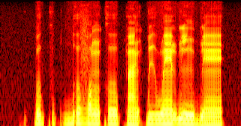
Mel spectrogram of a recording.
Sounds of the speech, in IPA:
k͡p o˧ kʷ ə˧ p ɡ͡b o˦ v ɔ˧ ŋ k oː˧ p ã˨ k͡p ɨ˧ w ɛ̃˧ ɓ ĩ˧ ɡ͡b ɛ̃˧

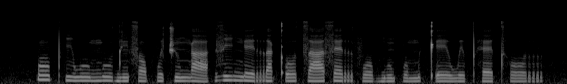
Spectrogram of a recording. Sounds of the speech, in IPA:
k͡p oː˦ pʰ i˨ w uː˨ m uː˦˨ d ĩ˨ s ɔ˨ p ʊ˦ t͡ʃ ũ˦ ŋ a˨ | z iː˦˨ ŋ ɾ eː˨ r a˨ kʼ o˨˦ t͡s aː˨˦ s ɛ˦ r f oː˨ b ũ˨ p ʊ˨ m ɪ˦ kʼ eː˦ w ɪ˦ pʰ ɛ˦ tʰ o˦ r

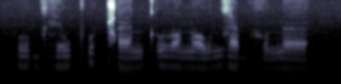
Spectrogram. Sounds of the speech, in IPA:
u ɡʱ ɪ w pʼ u ǁ æ n tʼ u l ɔ n ɔ w n z æ bʱ ʊ n̪ ɜ

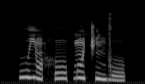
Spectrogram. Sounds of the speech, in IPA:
u˦ j ɔ̃˨ h oː˦ ɓ ɔ̃˦ t͡ʃ ĩ˧ ɡ oː˨

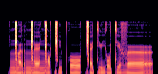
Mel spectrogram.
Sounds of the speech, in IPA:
ŋ͡ǁ ɐ r ŋ͡ǁ ɛː ŋ͡ǁ ɔ ǁ i pʰ oː ǁ ɛ tʲ ɨ j o tʲ ɛ v œː

